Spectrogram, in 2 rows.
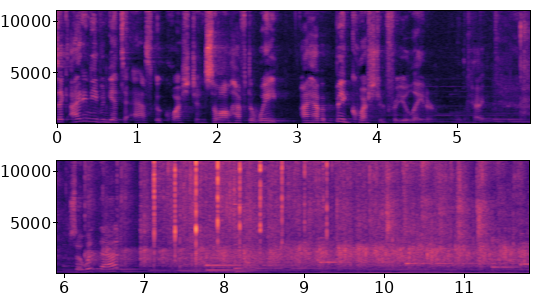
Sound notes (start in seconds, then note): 6.1 applause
